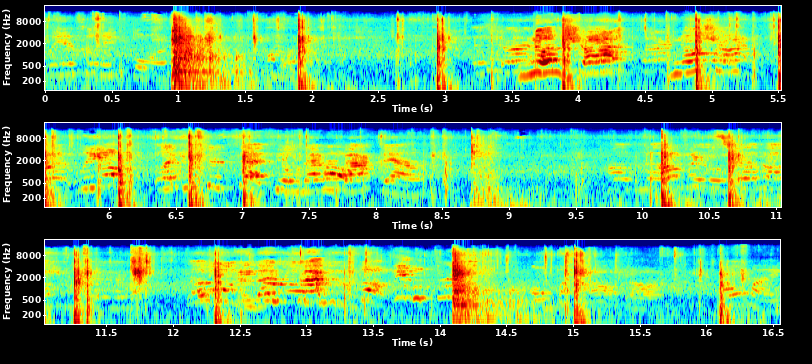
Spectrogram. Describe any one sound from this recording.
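A basketball bounces hard on concrete.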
